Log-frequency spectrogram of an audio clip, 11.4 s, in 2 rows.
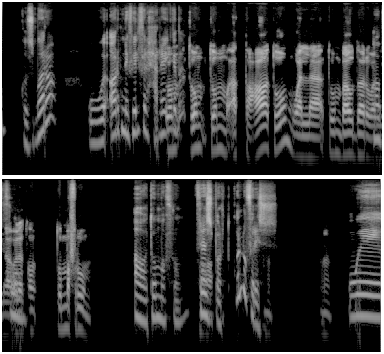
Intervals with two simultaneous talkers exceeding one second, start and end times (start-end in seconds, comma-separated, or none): none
